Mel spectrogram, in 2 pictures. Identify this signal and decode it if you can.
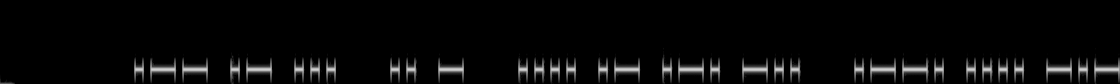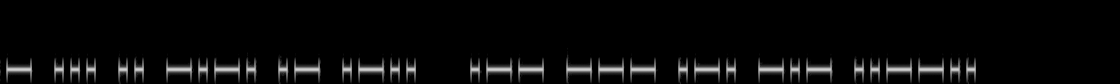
Morse code, heard as a keyed tone, about 15 wpm, 700 Hz. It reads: WAS IT HARD PHYSICAL WORK?
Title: Sentences from Top 1000 Words - Review Part 4 - 15wpm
